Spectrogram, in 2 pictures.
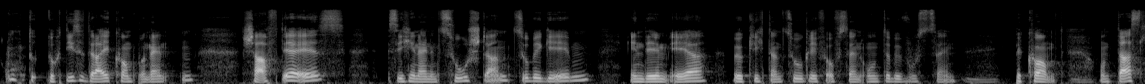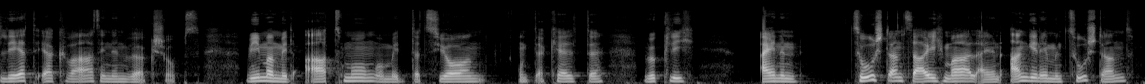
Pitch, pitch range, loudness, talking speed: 135 Hz, 130-150 Hz, -23 LUFS, 130 wpm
